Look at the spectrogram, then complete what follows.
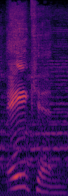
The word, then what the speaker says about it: Aitken: Common mispronounced Aitken. Wow. Actual pronouncing Aiken.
